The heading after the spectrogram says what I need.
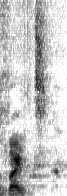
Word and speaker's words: Vite: So what's vite? So vite is pronounced as vit.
